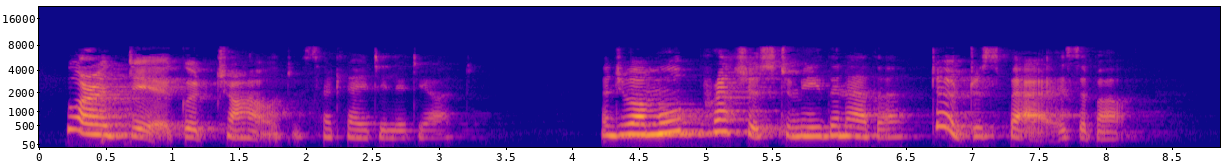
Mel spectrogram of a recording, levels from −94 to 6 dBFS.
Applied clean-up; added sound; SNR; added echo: none; none; none; none.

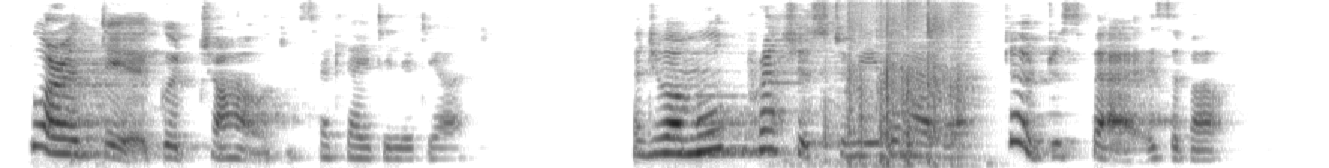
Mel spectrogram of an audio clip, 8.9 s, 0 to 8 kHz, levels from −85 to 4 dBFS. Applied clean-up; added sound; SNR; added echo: classical method WPE with log-MMSE.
